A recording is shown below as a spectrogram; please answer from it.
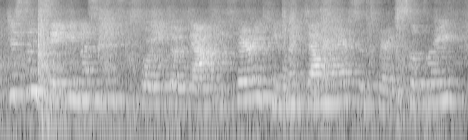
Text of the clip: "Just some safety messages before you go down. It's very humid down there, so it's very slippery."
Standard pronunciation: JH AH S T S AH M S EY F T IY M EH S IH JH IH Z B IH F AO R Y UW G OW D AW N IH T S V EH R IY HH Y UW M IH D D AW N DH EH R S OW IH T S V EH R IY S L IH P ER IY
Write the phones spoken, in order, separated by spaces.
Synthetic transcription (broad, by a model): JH AH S S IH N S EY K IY M EH S IH JH IH Z B IH F AO R Y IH G OW D AW N IH T S V EH R IY HH Y UW M IH D D AW N DH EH R S OW IH T S V EH R IY S L IH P ER IY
